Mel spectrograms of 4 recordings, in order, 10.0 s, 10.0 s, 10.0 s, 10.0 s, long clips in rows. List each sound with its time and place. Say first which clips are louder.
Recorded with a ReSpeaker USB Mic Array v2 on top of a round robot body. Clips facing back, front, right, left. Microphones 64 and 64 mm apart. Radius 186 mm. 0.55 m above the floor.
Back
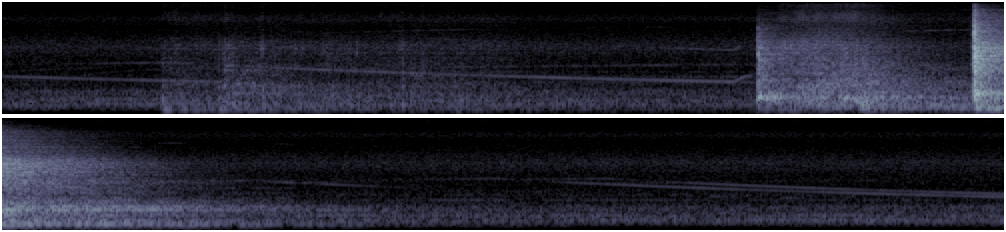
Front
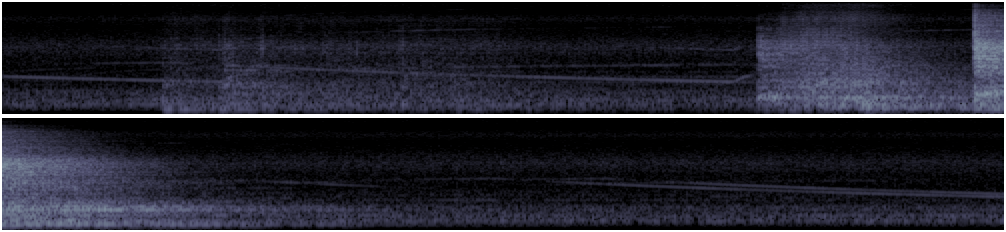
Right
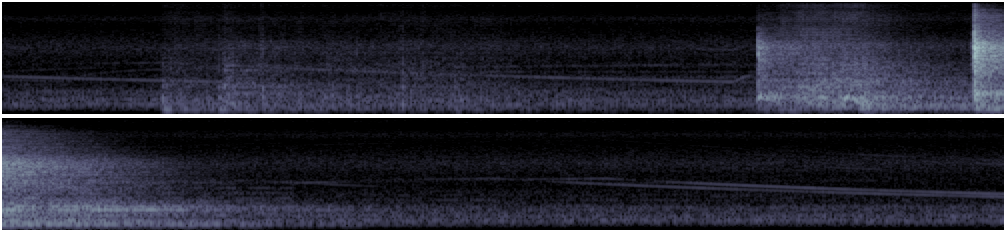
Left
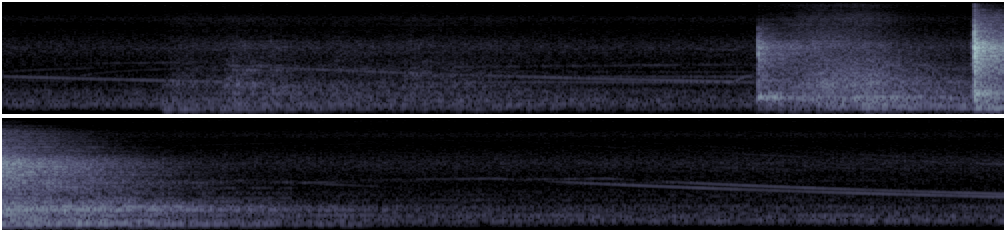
0.8 s a zipper: back 1 dB, right 5 dB; 110° right, 2.5 m
3.8 s a door slam: back 4 dB, right 3 dB; 175° right, 1.3 m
